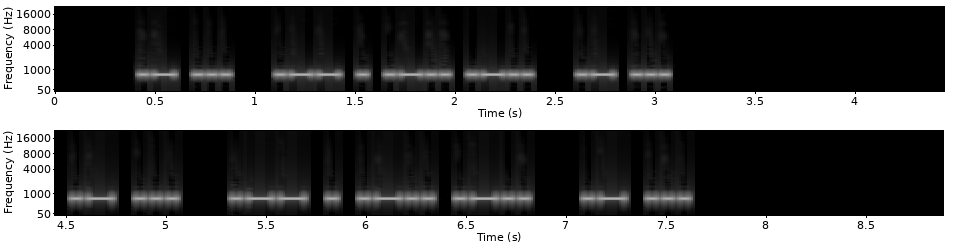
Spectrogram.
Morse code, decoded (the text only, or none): AS WELL AS AS WELL AS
